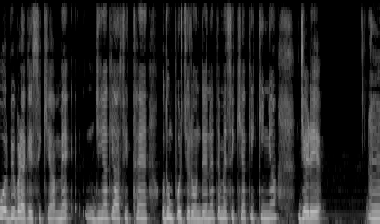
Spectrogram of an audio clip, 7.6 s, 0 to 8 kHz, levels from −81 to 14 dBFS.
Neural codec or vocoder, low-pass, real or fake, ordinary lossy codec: none; none; real; none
